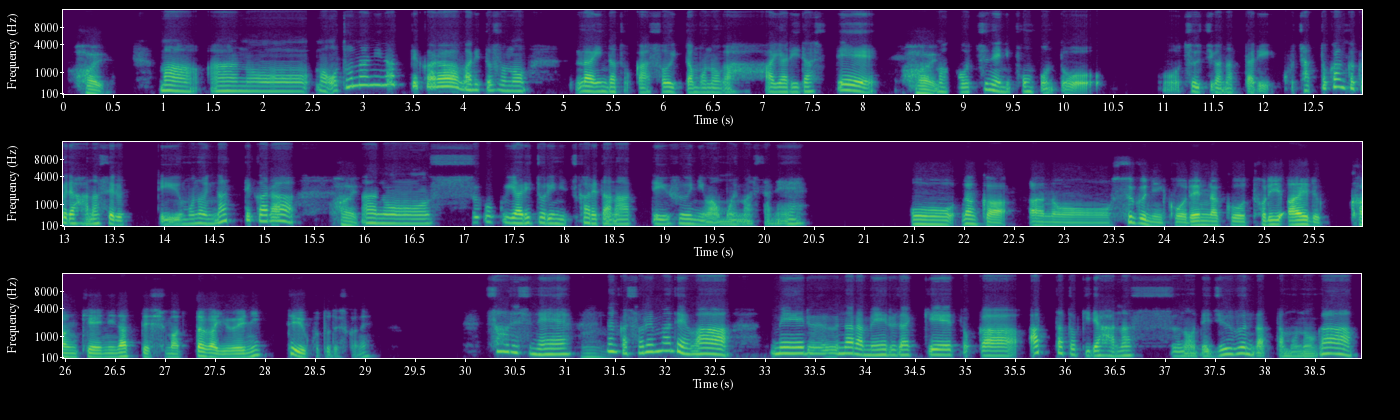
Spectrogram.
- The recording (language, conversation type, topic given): Japanese, podcast, デジタル疲れと人間関係の折り合いを、どのようにつければよいですか？
- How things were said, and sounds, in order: none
